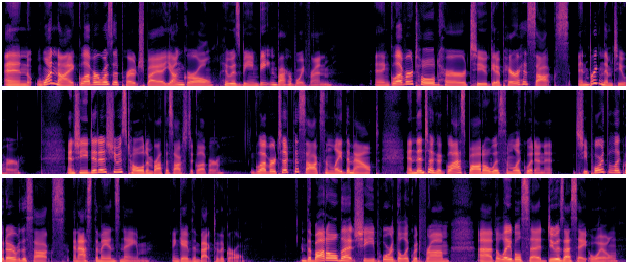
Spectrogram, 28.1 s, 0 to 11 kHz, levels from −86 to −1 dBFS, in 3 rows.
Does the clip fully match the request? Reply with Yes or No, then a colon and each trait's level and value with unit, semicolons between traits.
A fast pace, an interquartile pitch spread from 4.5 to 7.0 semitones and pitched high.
Yes: fast, 215 wpm; average, 4.9 semitones; high, 200 Hz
